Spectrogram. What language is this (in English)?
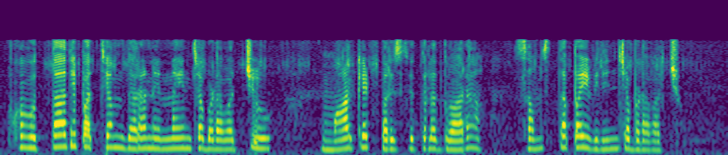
Telugu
